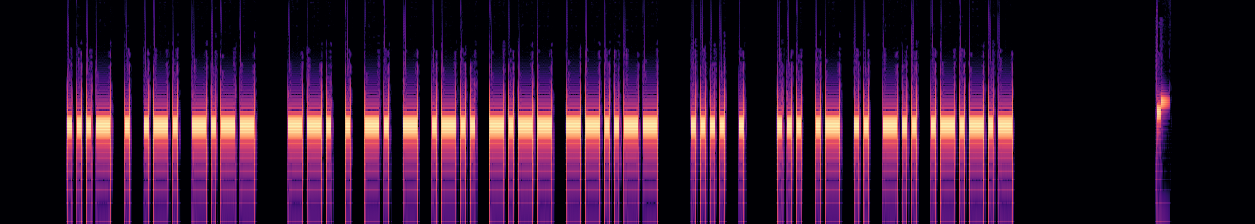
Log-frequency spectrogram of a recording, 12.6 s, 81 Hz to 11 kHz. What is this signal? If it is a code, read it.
Morse code, heard as a keyed tone, about 25 wpm, 700 Hz. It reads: VERY GENTLY, HE SAID.
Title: Sentences from Top 1500 Words 25wpm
